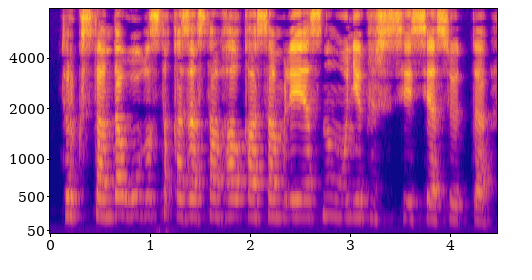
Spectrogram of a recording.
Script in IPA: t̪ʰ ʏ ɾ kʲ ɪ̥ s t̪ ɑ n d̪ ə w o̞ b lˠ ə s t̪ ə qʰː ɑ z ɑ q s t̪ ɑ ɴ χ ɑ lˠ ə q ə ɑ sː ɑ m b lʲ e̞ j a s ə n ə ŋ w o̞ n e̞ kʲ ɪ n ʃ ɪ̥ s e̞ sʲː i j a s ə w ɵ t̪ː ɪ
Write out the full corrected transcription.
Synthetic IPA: t̪ʰ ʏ ɾ kʲ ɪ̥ s t̪ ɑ n d̪ ɑ w o̞ b lˠ ə s t̪ ə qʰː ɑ z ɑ q s t̪ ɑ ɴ χ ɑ lˠ ə q ə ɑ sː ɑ m b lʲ e̞ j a s ə n ə ɴ w o̞ n e̞ kʲ ɪ n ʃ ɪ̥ s e̞ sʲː i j a s ə w ɵ t̪ː ɪ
